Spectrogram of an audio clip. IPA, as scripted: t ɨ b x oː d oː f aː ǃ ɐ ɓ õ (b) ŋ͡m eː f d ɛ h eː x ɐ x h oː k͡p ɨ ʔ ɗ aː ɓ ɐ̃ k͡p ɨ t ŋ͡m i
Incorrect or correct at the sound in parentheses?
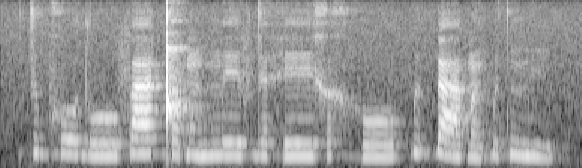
correct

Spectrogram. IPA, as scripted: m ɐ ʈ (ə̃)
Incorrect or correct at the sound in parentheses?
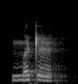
incorrect: æ̃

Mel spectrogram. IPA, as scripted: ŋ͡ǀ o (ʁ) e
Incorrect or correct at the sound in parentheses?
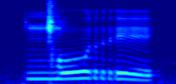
incorrect: r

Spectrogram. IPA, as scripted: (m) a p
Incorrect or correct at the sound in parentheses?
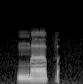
incorrect: ŋ͡m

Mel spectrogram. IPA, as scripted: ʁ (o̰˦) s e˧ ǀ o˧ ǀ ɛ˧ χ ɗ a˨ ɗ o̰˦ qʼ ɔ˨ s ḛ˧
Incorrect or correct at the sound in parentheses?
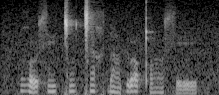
incorrect: o̰˧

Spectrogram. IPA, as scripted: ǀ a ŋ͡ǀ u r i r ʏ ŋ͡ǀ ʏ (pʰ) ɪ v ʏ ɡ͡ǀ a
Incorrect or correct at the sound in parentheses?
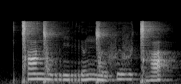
incorrect: f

